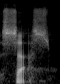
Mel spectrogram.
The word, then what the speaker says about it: SAS: its names is SAS in Swedish it's generally pronounced sus that initialism stands for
